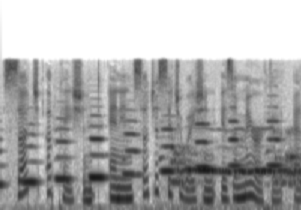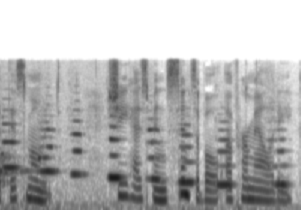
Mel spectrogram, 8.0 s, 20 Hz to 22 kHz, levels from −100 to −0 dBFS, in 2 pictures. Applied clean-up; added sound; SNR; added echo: none; Dog + Wind instrument, woodwind instrument; -4 dB; none.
